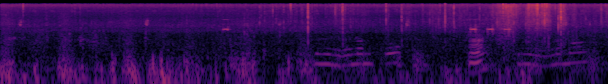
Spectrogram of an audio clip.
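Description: American bison close up, snuffling and moving in the grass with scattered small clicks, and a few short wavering calls about halfway through and again near the end.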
